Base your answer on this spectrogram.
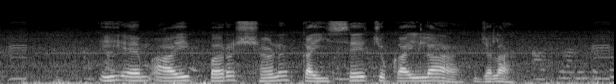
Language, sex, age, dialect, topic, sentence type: Bhojpuri, male, 60-100, Northern, banking, question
